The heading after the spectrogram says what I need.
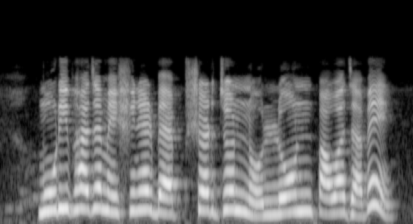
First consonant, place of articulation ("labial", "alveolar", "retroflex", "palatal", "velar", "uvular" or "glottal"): labial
